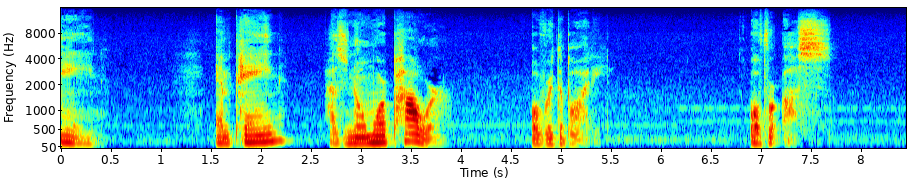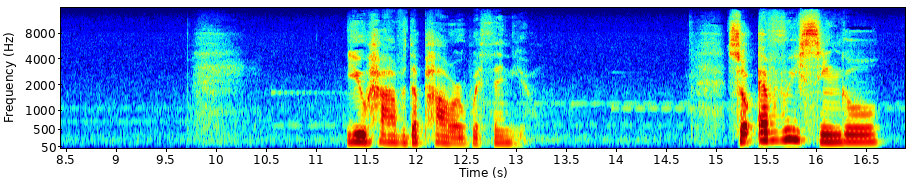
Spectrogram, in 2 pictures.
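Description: A middle-aged woman speaks calmly and closely into a microphone, in short phrases with pauses.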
